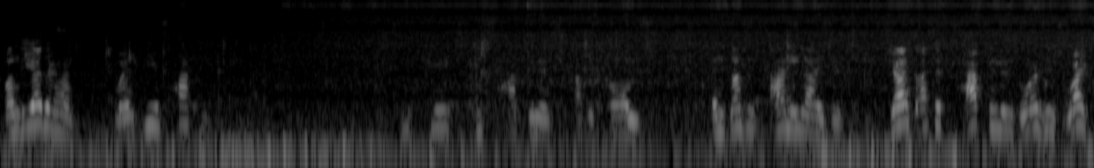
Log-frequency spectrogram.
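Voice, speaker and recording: A man playing an anguished, philosophizing character in a dramatic play reading, declaiming deliberately with dramatic pauses. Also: high voice, a little hiss or hum, rough recording. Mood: earnest, reflective. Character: anguished, philosophizing male character pleading with a gentleman.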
